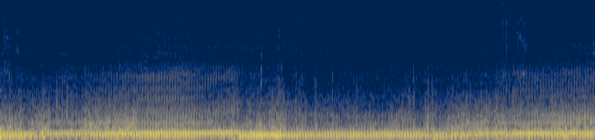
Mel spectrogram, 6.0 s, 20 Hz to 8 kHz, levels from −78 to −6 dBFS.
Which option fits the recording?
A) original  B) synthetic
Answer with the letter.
A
